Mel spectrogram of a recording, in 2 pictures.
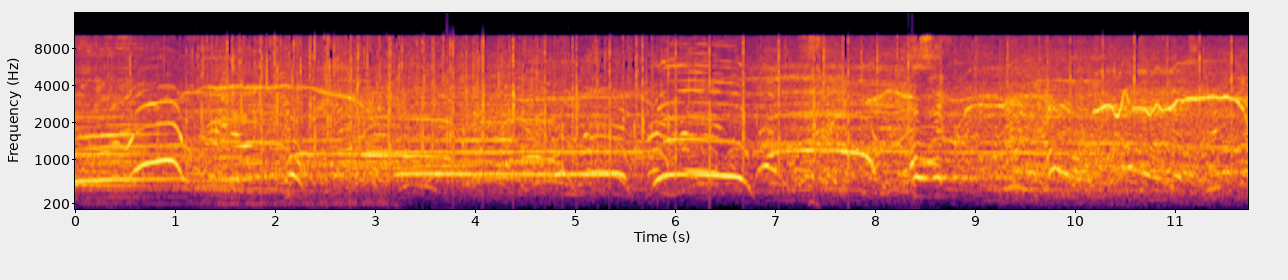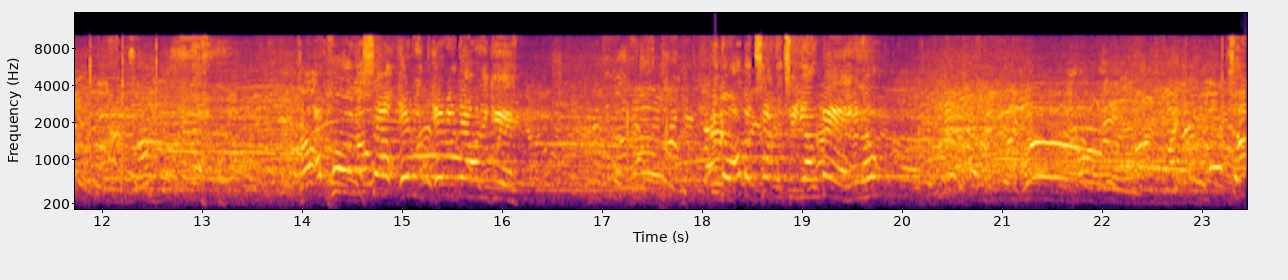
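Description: Live music plays loudly through big speakers in a large hall.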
